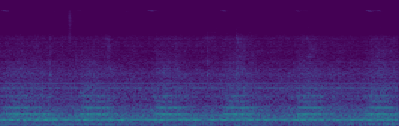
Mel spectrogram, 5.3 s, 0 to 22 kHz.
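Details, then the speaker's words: Konica Minolta copier about three months old, printing: a low-pitched squeak around 200 Hz comes and goes about once a second. Source not identified. "yeah folks can hear that low-pitched squeaking noise"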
